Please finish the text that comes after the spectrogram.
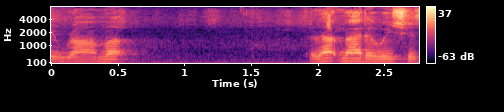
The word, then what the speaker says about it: Rama: So to say the name properly according to Sanskrit pronunciation, we should say Rama.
